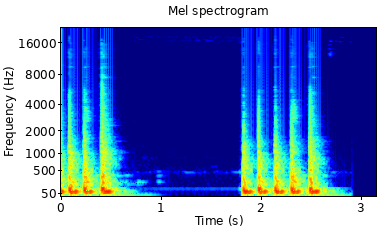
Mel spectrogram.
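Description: Someone knocks on a door: three quick, solid raps, a brief pause, then four more in an even rhythm, loud and close with a short woody ring after each.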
